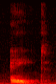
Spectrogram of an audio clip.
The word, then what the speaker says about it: ate: Having said that, I should mention that you will also find the alternative spelling ATE for the simple past tense ate, and sometimes you will hear it pronounced with the long A sound, ate. But the more usual pronunciation for both spellings is the short E1 sound, and the more usual spelling is EAT.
